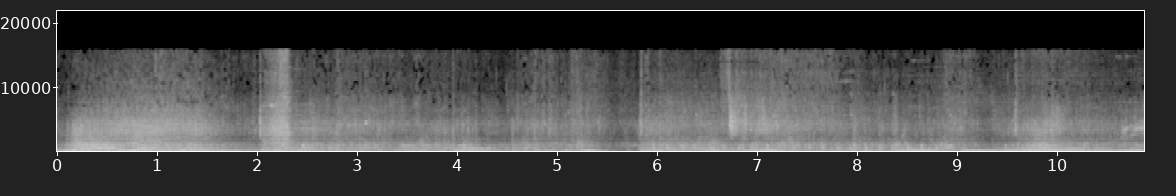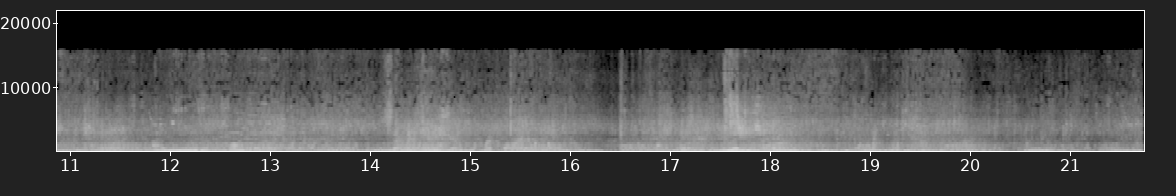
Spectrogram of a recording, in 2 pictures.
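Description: Video game combat effects clash and boom during a fight.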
